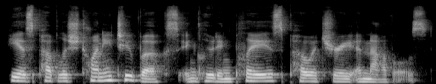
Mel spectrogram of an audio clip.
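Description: Woman host, low voice, measured scripted delivery, arts podcast interviewer. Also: lively intonation. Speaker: guest host, gallery director.

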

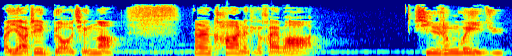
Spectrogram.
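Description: A man's voice: very animated, normal speed, fairly bright tone, breathy edge. A man, casually telling a ghost story and acting out the characters' lines. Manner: colloquial, acts out characters' lines with big pitch jumps.

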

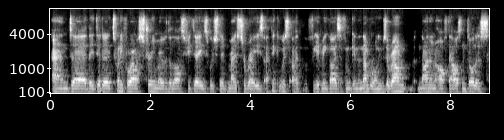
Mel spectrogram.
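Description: A man's voice: medium pitch, monotone, quick pace, few pauses, a little mellow. A man hosting a podcast, asking long winding questions full of fillers. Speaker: podcast host. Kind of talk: podcast interview.

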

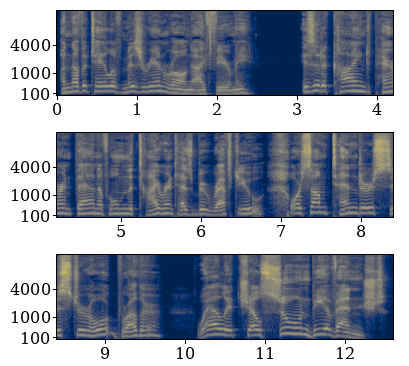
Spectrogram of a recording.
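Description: A man's voice: a little high, unhurried, a little mellow, dry recording, studio quality, pitched above the performer's own voice, lightly acted. A man voicing a courteous, somewhat pompous knight in a raised, declaiming voice. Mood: grand, kindly. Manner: grand and courteous. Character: kindly, pompous knight-saint, adult man.

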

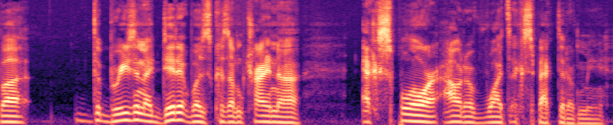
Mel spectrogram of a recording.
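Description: A man's voice: lowish voice, unhurried, no room sound, studio quality. Laid-back slangy man hosting a podcast. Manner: laid-back, slangy and profane, lots of "you know what I mean". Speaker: podcast host. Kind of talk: casual podcast chat.

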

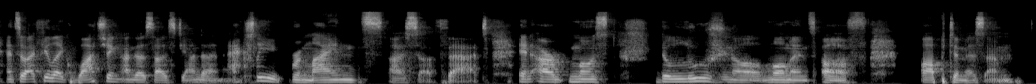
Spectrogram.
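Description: A man's voice: fairly low pitch, vocal fry, a bit bright. A man, an author and queer studies scholar, speaking in an interview with thoughtful, hedging academic phrasing.

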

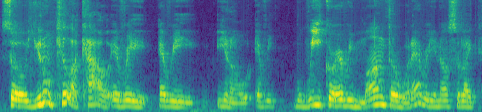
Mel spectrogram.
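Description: Podcast host, young man raised in Mexico, slightly high voice, loose slangy delivery. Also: a little fast, darkish tone. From Mexico (Durango). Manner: casual, laid-back, heavy slang and swearing. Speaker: comedian and video creator, podcast host. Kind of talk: casual podcast chat.

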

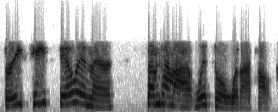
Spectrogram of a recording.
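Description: A woman voicing a cheeky backwoods Kentucky hillbilly caller with missing front teeth and a folksy, deadpan delivery. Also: on the high side, normal speed, close to an everyday voice. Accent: Kentucky Appalachian. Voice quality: gap-toothed speech from missing front teeth. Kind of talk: comic in-character phone call. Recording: dull lo-fi call audio.

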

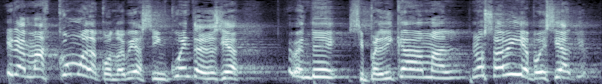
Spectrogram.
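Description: A man's voice: extremely high pitch, very animated, racing, a bit bright. A man preaching a sermon in a humorous, storytelling way, acting out the voices of the people in his stories.

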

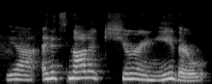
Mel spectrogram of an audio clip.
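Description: A Swiss spiritual teacher appears on a reflective podcast, her voice a little high and expressive at a normal speed. She speaks earnestly about her path, repeatedly starting sentences over as she looks for words.

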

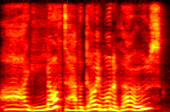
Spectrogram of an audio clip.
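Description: A woman voicing a gleeful, reckless male sloth in a children's story, high and whooping. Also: very slow, exaggerated voice. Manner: high excited whooping delivery. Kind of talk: storybook read-aloud.

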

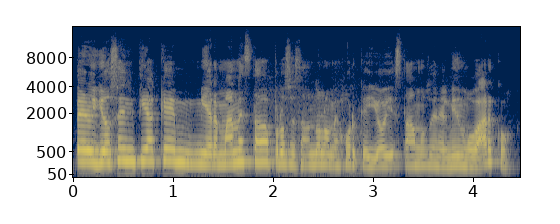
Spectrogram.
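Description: A woman's voice: on the high side, fairly even intonation, fast. A woman with a Mexican accent, a guest in an interview, telling her own story earnestly and acting out the voices of people she quotes.

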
